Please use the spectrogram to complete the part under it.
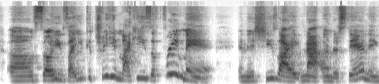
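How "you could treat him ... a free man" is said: high, put-on backwoods rural country accent. Retelling a movie scene, imitating a character's country accent. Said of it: "my rendition of his accent".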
